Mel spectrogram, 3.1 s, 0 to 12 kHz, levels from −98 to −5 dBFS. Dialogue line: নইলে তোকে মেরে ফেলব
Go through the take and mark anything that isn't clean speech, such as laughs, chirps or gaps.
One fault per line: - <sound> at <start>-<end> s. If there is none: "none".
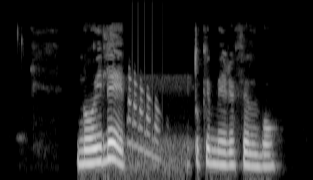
- chirp at 1.3-1.7 s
